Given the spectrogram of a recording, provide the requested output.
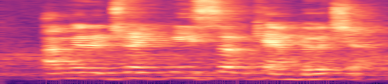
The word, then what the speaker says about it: kombucha: gonna drink me some kombucha. I don't even think you're saying it right. I think it's kombucha. Kombucha? Kombucha. Kombucha. You never say it like that. Why'd you put that emphasis on it?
